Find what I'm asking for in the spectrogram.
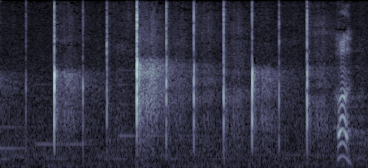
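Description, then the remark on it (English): A man sitting on a stage claps a dozen sharp, crisp times with a single pair of hands in a loose, uneven rhythm. A brief wavering tone rises at the very end. “He sits on the stage and claps.”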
